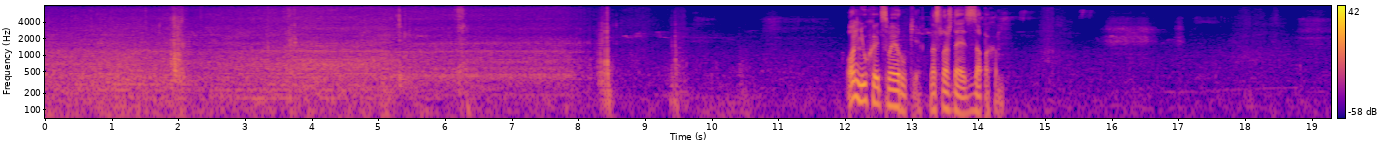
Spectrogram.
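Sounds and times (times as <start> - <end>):
car pulling up and parking at curb: 0.0 - 11.0
speech: 12.1 - 14.5.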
